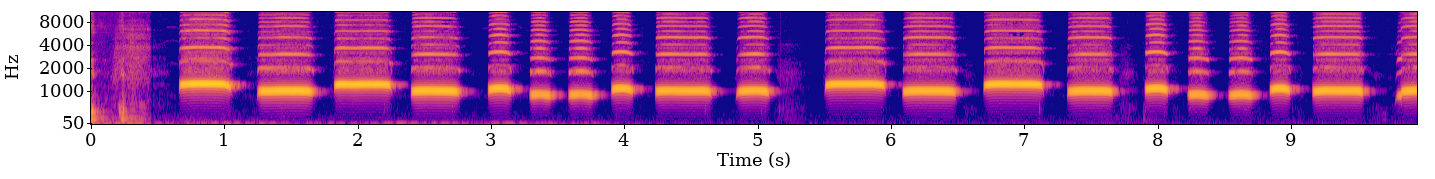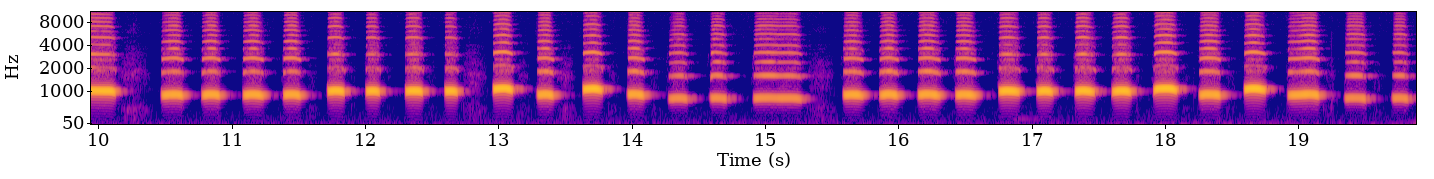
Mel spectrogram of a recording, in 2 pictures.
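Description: A piccolo flute plays a folk song, bright, pure high notes in many short phrases with brief gaps between them. The melody steps gently up and down, solo and unaccompanied.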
